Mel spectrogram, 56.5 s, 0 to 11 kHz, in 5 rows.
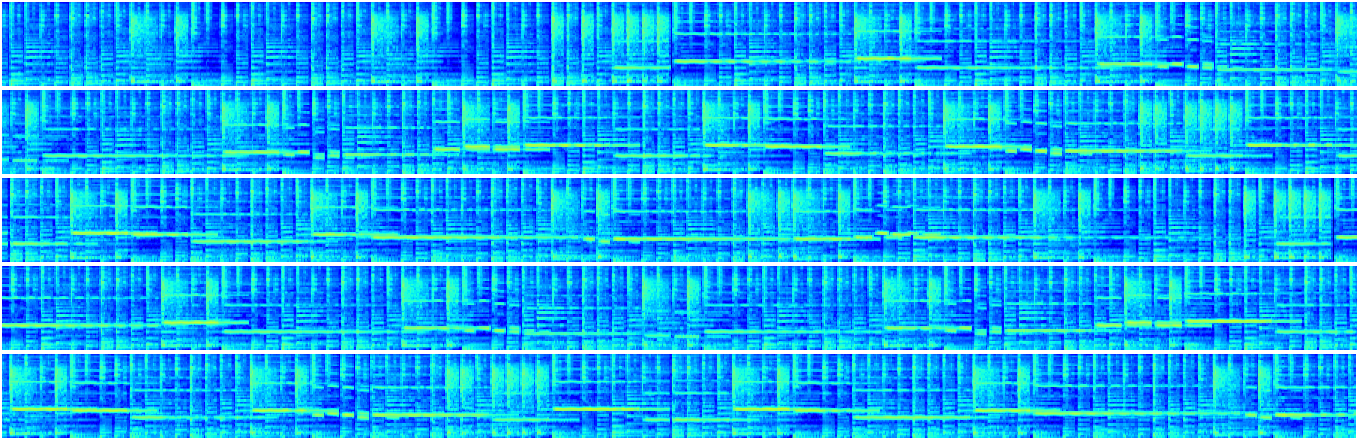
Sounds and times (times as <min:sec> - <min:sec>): Video game music: 0:00.0 - 0:56.4.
